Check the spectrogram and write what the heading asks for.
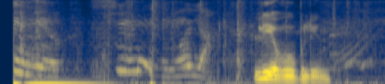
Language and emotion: Russian, angry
